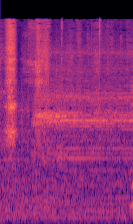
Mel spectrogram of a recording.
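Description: Automatic car wash dryer blowers running, heard from inside the car: a steady whine comes in about half a second in over a low hum.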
